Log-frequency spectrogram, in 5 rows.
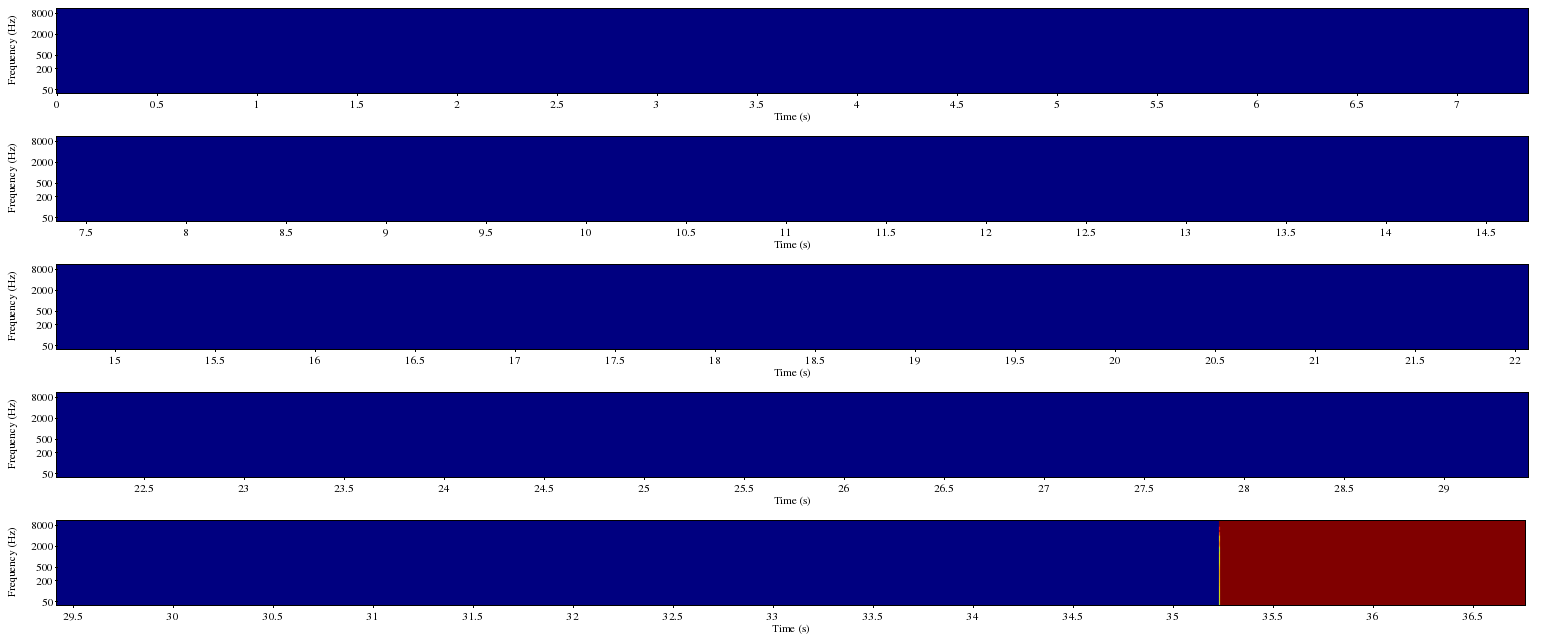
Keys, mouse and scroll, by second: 1.3 e, 5.2 a, 6.0 v, 6.9 Tab, 8.4 scroll up 3, 8.8 shift+middle click, 9.4-10.0 scroll up 4, 10.2 shift+middle click, 10.8-11.9 scroll up 3, 11.9 middle click, 13.5 click, 13.8 Tab, 14.7 click, 16.1 g, 20.9 Tab, 21.5 middle click, 25.5 Tab, 26.2 click, 27.0 g, 28.8 Tab, 29.5 middle click, 33.3 middle click, 33.6-35.7 scroll down 14, 35.7 click, 35.7 scroll down 2.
